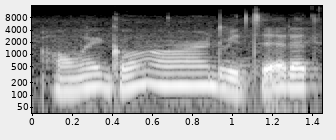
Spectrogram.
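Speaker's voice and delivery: normal talking voice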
